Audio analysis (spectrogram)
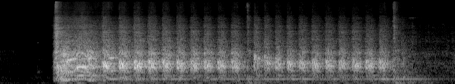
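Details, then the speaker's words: Dodge Power Wagon after swap to a lower-mileage Cummins diesel and G56 6-speed, first start: cranks and catches, then runs uneven and lumpy, stumbling like a missing cylinder; owner suspects air still in the fuel system. "Starts. Doesn't exactly sound great. Sounds like it's missing on the solver."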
